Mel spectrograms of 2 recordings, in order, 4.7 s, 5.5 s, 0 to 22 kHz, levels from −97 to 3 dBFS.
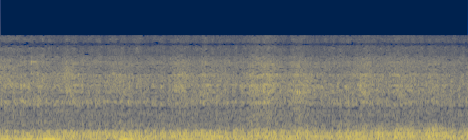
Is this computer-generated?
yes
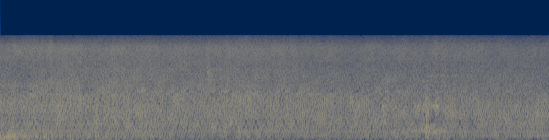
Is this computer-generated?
yes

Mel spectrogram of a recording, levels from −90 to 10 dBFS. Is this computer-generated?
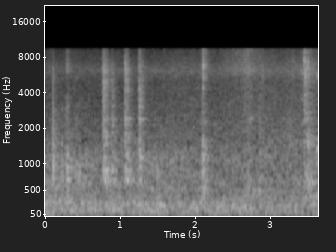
no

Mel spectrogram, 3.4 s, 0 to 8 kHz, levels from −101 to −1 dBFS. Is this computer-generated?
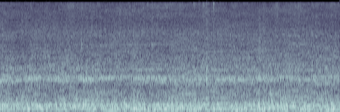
yes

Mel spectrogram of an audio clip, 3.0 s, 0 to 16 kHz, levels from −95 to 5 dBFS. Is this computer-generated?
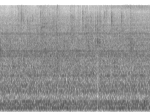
yes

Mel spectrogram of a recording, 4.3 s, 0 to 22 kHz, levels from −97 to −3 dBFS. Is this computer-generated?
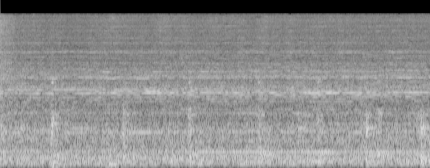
no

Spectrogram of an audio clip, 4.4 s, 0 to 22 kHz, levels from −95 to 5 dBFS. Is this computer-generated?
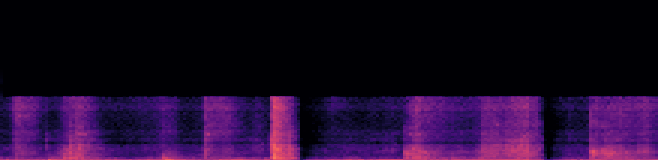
yes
